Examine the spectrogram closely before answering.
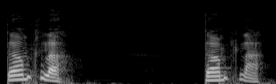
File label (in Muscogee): "tvmhlv", Muscogee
